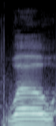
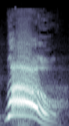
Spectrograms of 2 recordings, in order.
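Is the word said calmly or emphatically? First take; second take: calmly; emphatically. First: The word is said flatly and calmly. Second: The word is said loudly and emphatically. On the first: A solemn, plain statement of sorrow. The speaker calls it wrong. "it's not just like" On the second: An urgent call to stop and pay attention. The speaker calls it right. "It is, whoa! ... That word whoa there is emphatic, it's passionate"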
